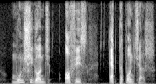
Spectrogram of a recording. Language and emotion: Bengali, neutral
